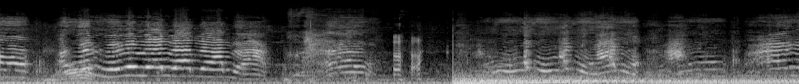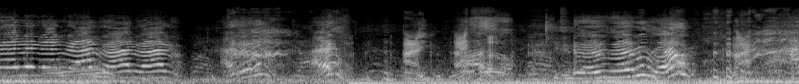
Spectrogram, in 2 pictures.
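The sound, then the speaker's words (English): A pug in a pushchair on a bus makes a long run of warbling, babbling vocal noises, rising and falling like mimicked human conversation, loud over a steady low rumble of vehicle engine noise. “So it's a pug in a pushchair, gets on a bus and just starts going blah, blah, blah.”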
